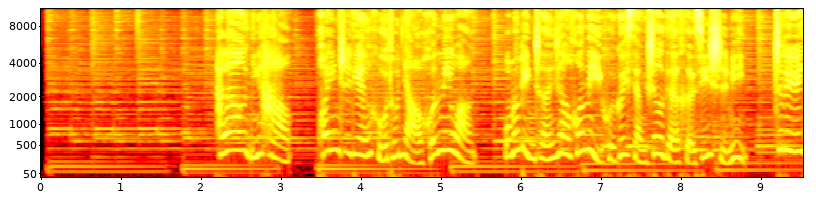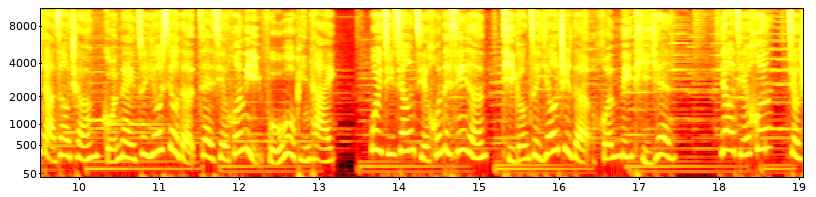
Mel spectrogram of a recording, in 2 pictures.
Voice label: 女, 彩铃; 糊涂鸟

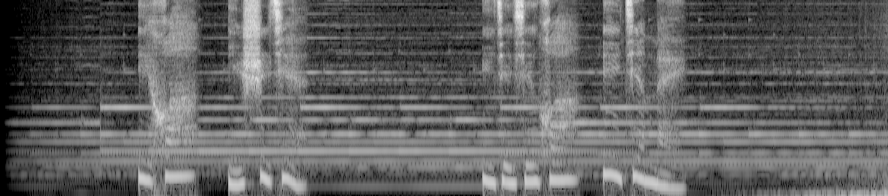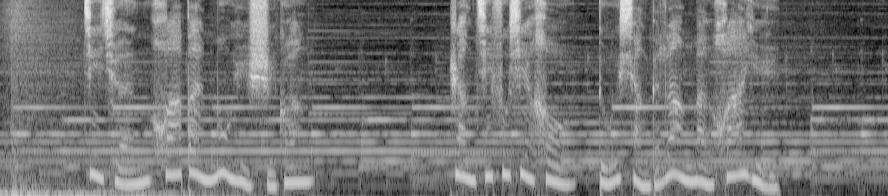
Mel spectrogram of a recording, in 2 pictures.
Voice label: 女 广告 温柔; 香水沐浴露

